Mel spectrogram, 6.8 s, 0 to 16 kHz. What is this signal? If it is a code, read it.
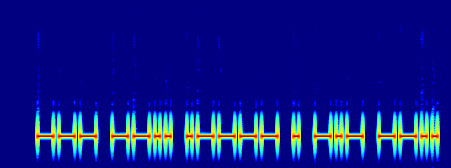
Morse code, heard as a keyed tone, about 15 wpm, 700 Hz. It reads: OZ1EKZ
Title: DXCC-100 Call Signs - 6 Characters - Repeated 3x - 15wpm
